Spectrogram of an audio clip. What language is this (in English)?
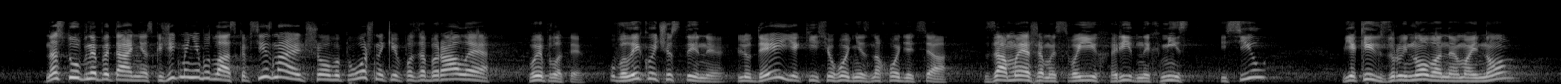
Ukrainian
